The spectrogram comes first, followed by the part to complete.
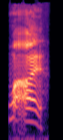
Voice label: crazy; wormux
